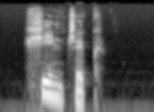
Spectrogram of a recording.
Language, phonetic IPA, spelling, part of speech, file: Polish, [ˈxʲĩj̃n͇t͡ʃɨk], chińczyk, noun, Pl-chińczyk.ogg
